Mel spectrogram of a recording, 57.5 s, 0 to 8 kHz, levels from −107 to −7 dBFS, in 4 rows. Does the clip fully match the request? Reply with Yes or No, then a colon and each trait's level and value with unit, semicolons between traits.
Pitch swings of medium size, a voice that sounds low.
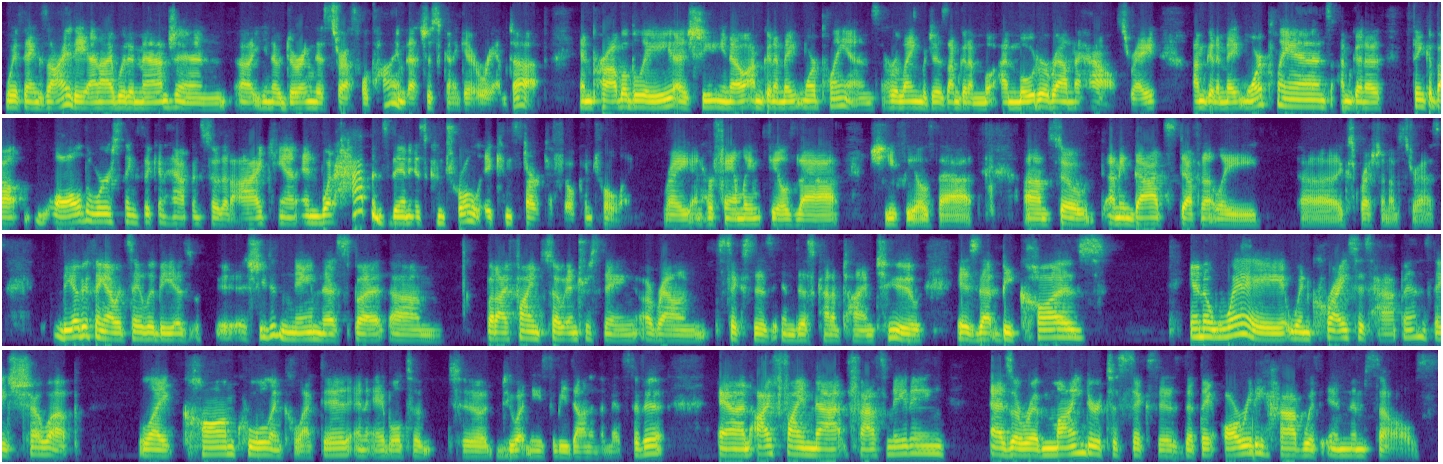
Yes: average, 4.0 semitones; low, 120 Hz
